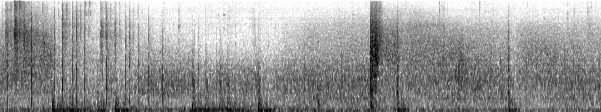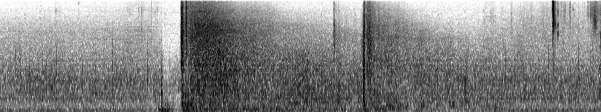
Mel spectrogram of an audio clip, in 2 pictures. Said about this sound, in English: Now you got those heavy guns, I mean, with point-blank shots, they're just annihilating those tanks there.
